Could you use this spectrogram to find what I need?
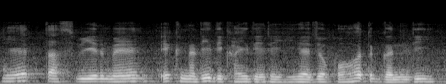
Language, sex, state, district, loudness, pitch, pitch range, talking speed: Hindi, male, Delhi, New Delhi, -16 LUFS, 130 Hz, 120-140 Hz, 175 wpm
